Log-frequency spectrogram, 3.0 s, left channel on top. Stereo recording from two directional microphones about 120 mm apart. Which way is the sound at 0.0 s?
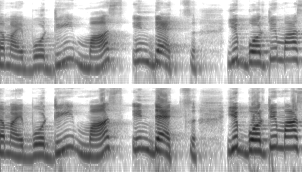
20° right (ahead or behind).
